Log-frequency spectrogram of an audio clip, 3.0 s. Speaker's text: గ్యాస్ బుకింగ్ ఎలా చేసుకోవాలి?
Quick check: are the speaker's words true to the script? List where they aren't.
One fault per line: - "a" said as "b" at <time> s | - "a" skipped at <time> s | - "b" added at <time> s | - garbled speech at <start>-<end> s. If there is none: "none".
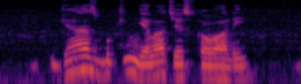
none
